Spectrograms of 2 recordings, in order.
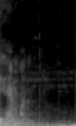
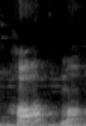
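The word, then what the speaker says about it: हं: Pronunciation है वो देखो, इट्स नॉट हम, इट्स हम, ऐसे जा रहा है ये, ठीक है, जैसे बेल बजती है ना एक, जैसे रूट चक्र का था लम, उसी तरह हम।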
